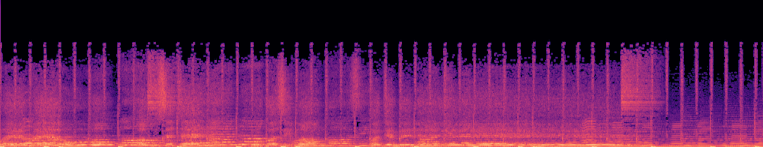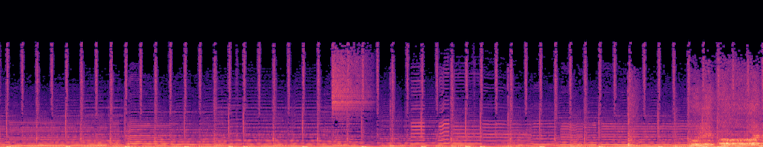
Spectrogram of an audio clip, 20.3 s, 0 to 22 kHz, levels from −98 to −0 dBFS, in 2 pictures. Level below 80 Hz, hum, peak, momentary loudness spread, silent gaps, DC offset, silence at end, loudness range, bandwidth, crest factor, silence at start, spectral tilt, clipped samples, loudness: -26 dBFS; none; -2 dBFS; 8 LU; none; under 0.1%; 0 s; 5 LU; 16 kHz; 18 dB; 0 s; -5.5 dB/octave; under 0.1%; -21 LUFS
